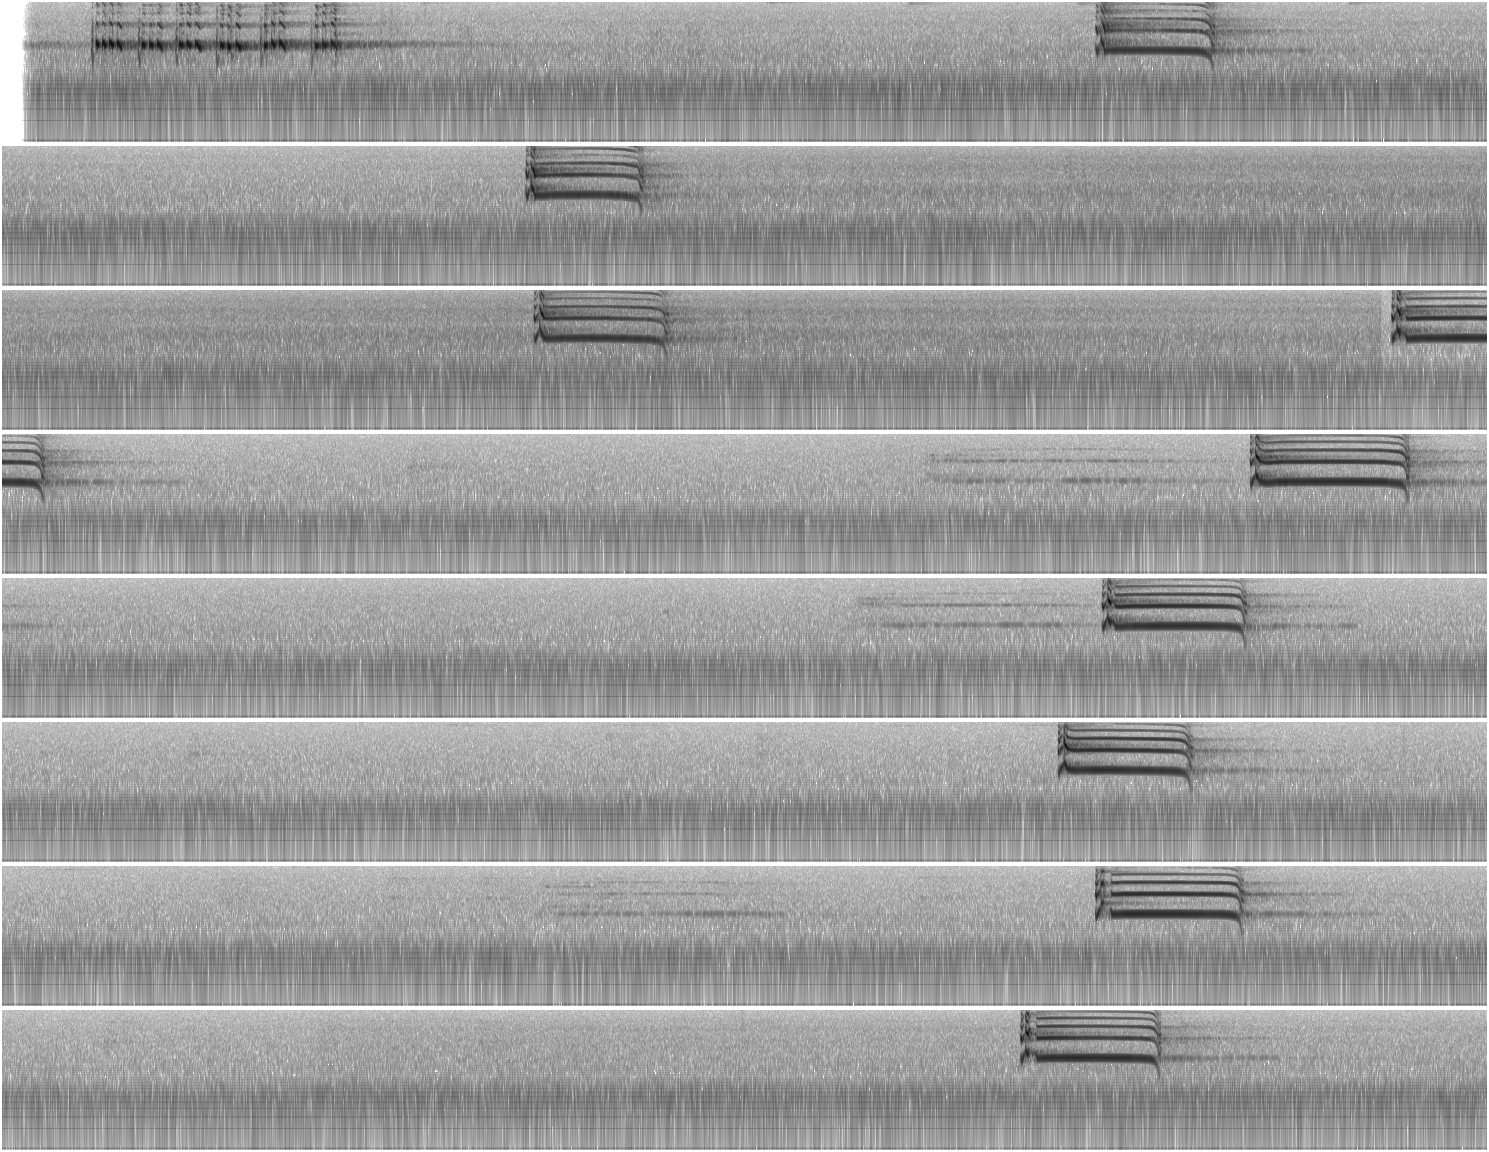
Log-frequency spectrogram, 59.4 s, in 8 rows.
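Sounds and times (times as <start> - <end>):
black woodpecker calling: 0.4 - 2.2, 5.5 - 6.5, 17.5 - 18.4, 21.8 - 22.8, 26.9 - 29.6, 34.0 - 36.2, 42.4 - 43.4, 50.0 - 51.2, 57.1 - 58.2.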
